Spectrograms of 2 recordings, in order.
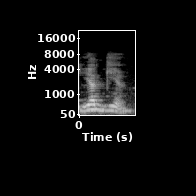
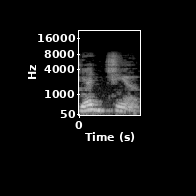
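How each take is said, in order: First: The middle is said with a g sound, gya. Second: The middle is said with a j sound, jya. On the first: The speaker calls it wrong. "गलत है" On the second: The speaker calls it right. "इसका pronunciation क्या होना चाहिए?"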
